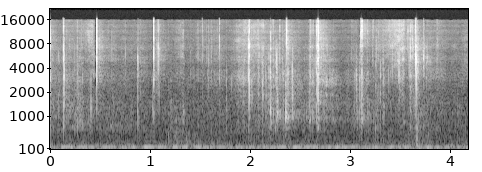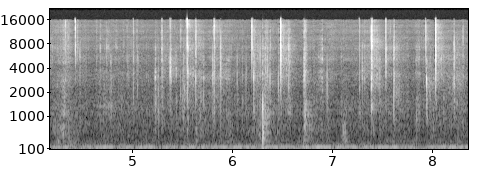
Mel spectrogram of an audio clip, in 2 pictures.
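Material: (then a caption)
Plastic, paper. A hardcover library book with a crinkly clear plastic (mylar) protective jacket lies open on a wooden desk while fingertips with long painted nails turn and flip its paper pages and crinkle the plastic-covered jacket. A dense stream of bright crinkling and crackling snaps runs throughout over a steady low hum near 150 Hz.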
